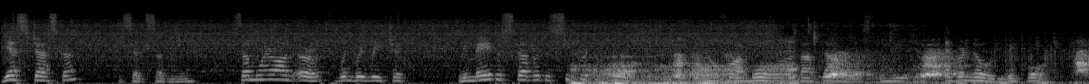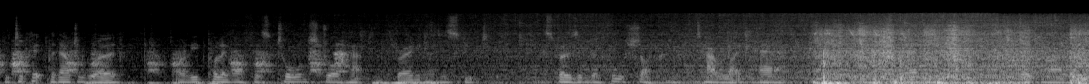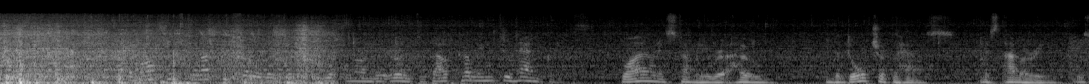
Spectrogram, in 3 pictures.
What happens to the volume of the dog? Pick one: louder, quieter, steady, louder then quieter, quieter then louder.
louder then quieter.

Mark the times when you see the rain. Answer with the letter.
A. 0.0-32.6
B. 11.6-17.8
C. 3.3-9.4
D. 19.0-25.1
A.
